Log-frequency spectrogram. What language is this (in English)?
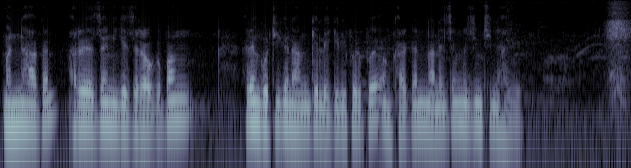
Bodo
